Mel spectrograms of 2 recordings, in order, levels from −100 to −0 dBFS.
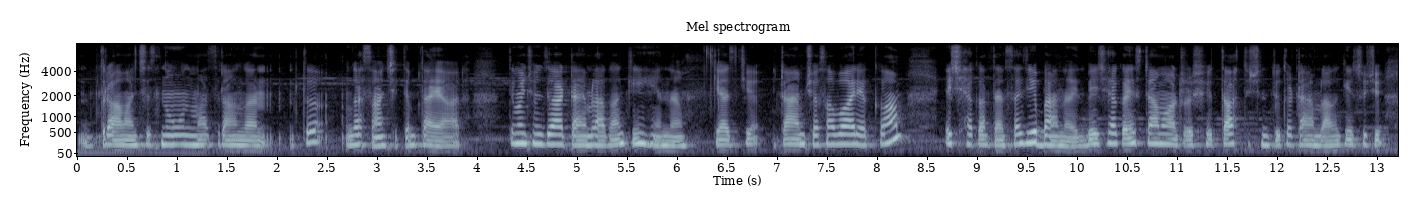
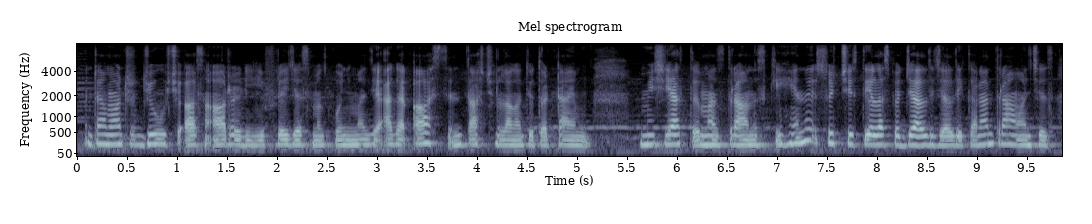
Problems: constant background noise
